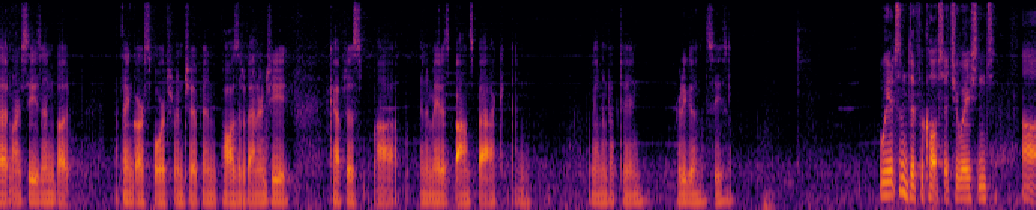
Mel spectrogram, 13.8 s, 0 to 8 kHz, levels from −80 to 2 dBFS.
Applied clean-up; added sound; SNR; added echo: neural separator model SepFormer DNS4.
